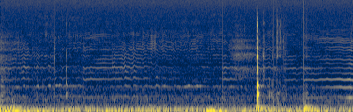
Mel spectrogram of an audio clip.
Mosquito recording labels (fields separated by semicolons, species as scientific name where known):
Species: Culex quinquefasciatus; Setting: cup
